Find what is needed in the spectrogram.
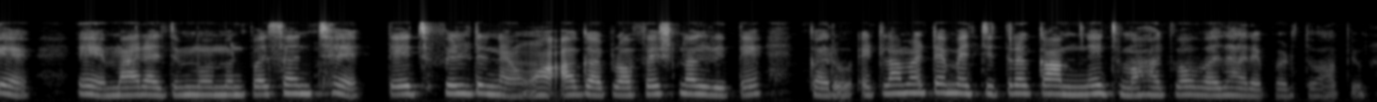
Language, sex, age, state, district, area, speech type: Gujarati, female, 18-30, Gujarat, Surat, rural, spontaneous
